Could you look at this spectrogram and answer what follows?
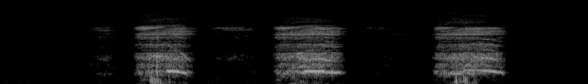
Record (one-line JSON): {"exhalation_length": "5.9 s", "exhalation_amplitude": 5994, "exhalation_signal_mean_std_ratio": 0.51, "survey_phase": "beta (2021-08-13 to 2022-03-07)", "age": "45-64", "gender": "Male", "wearing_mask": "No", "symptom_none": true, "smoker_status": "Current smoker (11 or more cigarettes per day)", "respiratory_condition_asthma": false, "respiratory_condition_other": false, "recruitment_source": "REACT", "submission_delay": "1 day", "covid_test_result": "Negative", "covid_test_method": "RT-qPCR", "influenza_a_test_result": "Unknown/Void", "influenza_b_test_result": "Unknown/Void"}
